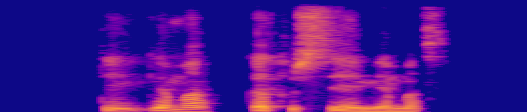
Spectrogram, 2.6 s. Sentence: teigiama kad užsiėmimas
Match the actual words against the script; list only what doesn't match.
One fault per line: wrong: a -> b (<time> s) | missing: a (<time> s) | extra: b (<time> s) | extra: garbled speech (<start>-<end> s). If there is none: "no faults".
no faults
